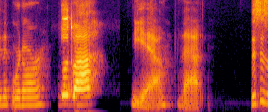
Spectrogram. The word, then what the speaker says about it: boudoir: Boudoir?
